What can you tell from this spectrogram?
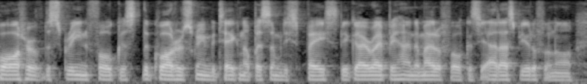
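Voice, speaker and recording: A man with a Cork accent speaks at a medium pitch. The recording is very clean, with a silent background. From Ireland, Cork. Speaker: podcast co-host, film reviewer. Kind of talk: casual chat.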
